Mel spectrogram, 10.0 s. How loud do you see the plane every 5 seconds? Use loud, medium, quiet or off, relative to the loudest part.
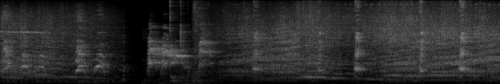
medium, loud.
